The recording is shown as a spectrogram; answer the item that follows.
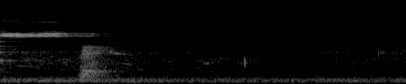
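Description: Referee's whistle blown for a foul: a steady high tone that fades out about a second in, followed by faint background hiss.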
